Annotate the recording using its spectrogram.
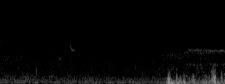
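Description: Faint peeping of broiler meat chickens, with a single short chirp about two-thirds of a second in. A low rumbling noise comes in near the end.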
